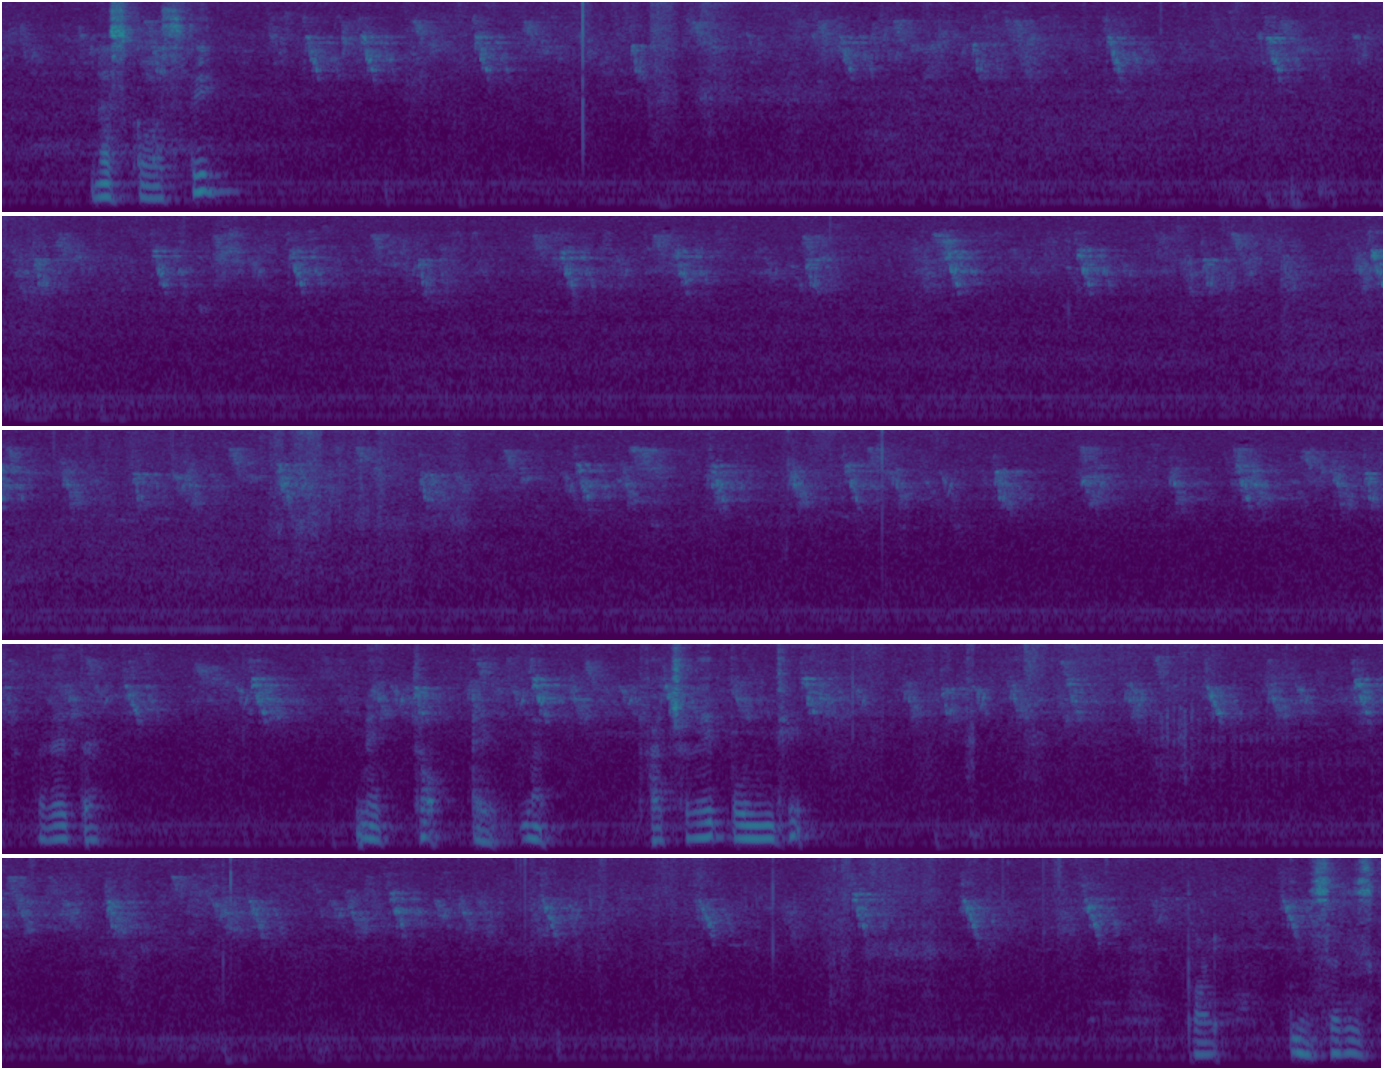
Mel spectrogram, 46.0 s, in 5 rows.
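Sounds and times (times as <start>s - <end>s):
bird chirping faintly: 0.0s - 46.0s.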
